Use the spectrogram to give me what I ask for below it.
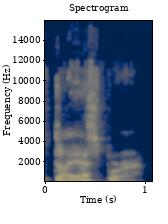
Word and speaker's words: diaspora: The emphasis is on the S. It's on the second syllable, so it's diaspora is how you say it.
